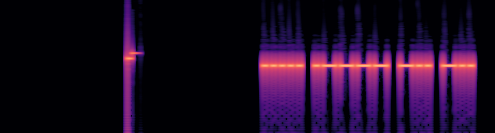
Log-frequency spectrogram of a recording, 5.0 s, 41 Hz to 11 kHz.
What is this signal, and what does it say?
Morse code, heard as a keyed tone, about 28 wpm, 700 Hz. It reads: 51DD
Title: Four Challenging Letter-Number Combinations 28wpm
